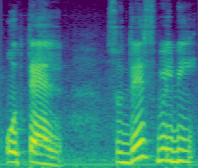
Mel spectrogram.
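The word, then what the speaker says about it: hôtel: So as I had mentioned earlier H is always silent in French. You never pronounce it. So in English we say hotel but in French you will say hotel.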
